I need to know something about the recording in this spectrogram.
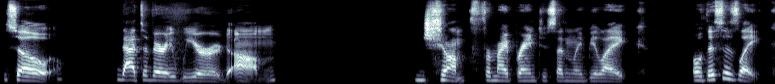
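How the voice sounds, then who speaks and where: A woman's voice: sits low, expressive, takes it slowly, pauses often, fairly bright tone, dry recording, clean studio sound. Chatty, giggly young woman podcaster. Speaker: podcast host. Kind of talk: casual chat.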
